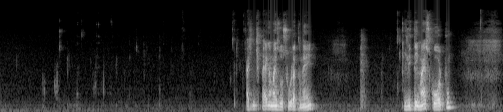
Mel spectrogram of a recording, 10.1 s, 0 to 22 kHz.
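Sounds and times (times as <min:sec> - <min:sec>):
wet mouth clicks: 0:00.8 - 0:03.8.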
